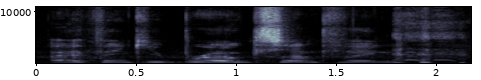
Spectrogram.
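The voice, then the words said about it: Imitates a movie character's voice. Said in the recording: “That was a good impression of that guy.”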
